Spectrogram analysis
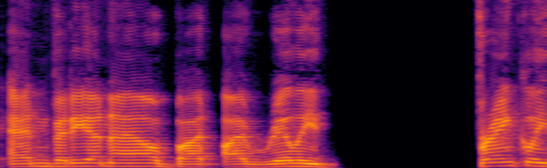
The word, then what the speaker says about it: NVIDIA: I know NVIDIA is the proper pronunciation of that company's name, but when I read it, I was like, oh, that's Nuh-Vidy-Uh.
